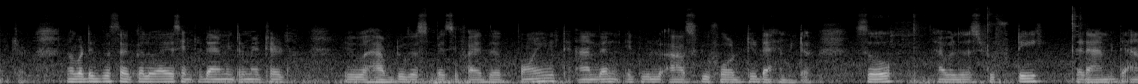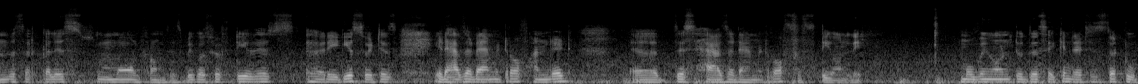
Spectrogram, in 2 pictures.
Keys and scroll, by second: 10.8-11.5 typing.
